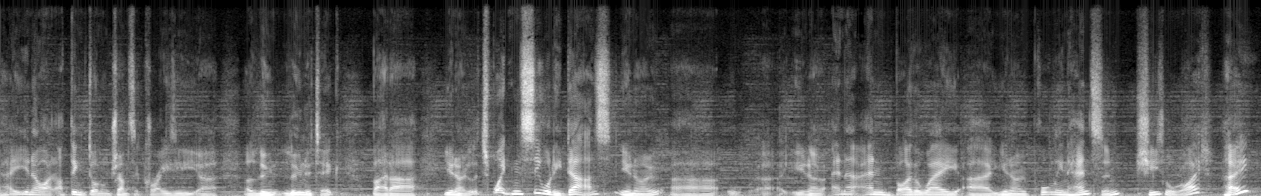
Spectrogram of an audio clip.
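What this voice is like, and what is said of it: Impression of an Australian man. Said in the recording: “that was my impression of that guy. Not all Australians”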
